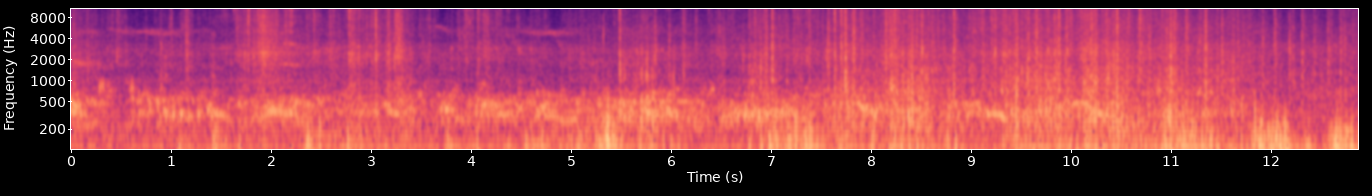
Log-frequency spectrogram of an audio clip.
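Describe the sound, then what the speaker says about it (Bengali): Pigeons in a cage coo softly in low, repeated murmurs amid rustling and fluttering close by, with scattered thumps and shuffling sounds throughout. "এই খাঁচাটা একটু খুলে দিই কবুতরগুলোর"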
